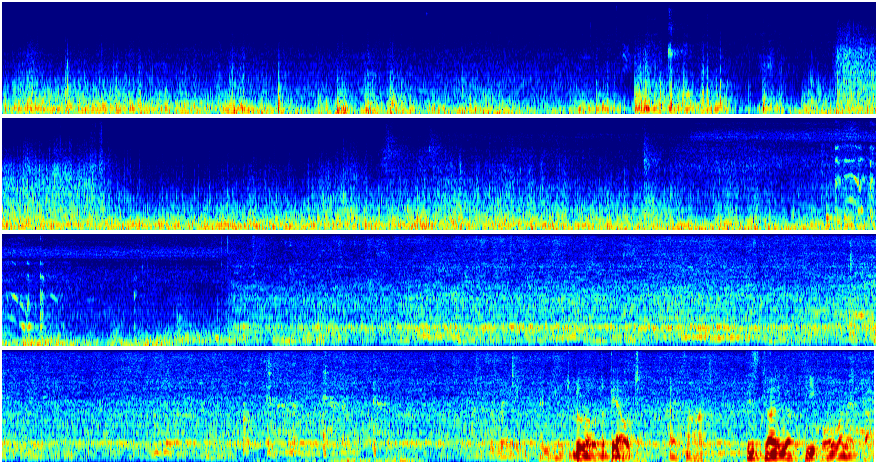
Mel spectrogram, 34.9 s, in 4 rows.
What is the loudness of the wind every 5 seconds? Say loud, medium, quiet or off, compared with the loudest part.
loud, loud, loud, medium, medium, medium, medium.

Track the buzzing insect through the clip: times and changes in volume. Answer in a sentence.
The buzzing insect can be heard from 12.3 to 34.8 s, getting louder.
